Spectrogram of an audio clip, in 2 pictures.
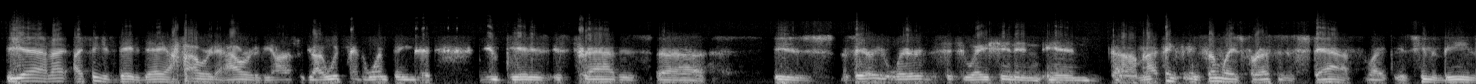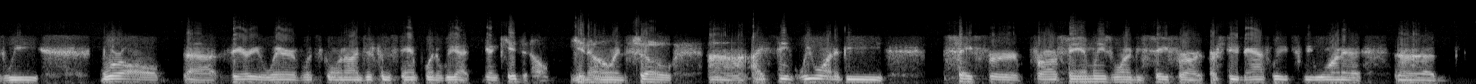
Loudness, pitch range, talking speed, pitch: -20 LUFS, 110-120 Hz, 215 wpm, 115 Hz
